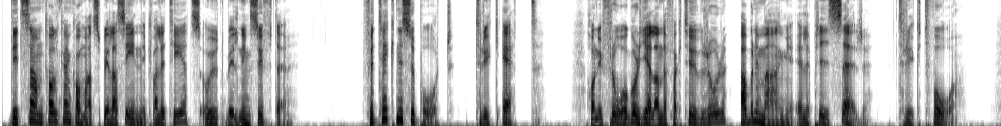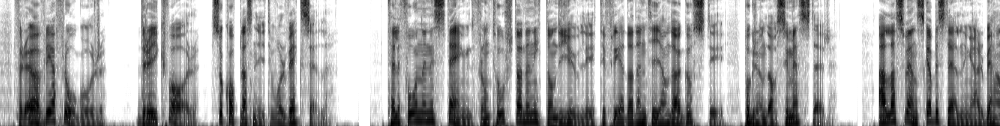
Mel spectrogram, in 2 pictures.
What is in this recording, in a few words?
swedish ivr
